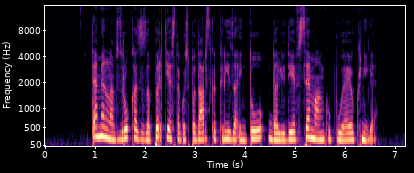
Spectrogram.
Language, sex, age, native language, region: Slovenian, female, 18-29, Slovenian, Drava region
